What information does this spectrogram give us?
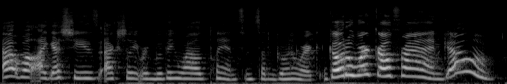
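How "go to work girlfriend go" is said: louder, higher playful shout; calling out. Real, not acted. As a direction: urge her off to work. Yelling at Sim to go.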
